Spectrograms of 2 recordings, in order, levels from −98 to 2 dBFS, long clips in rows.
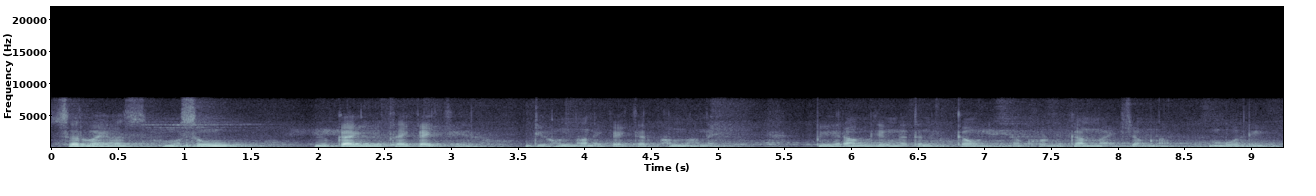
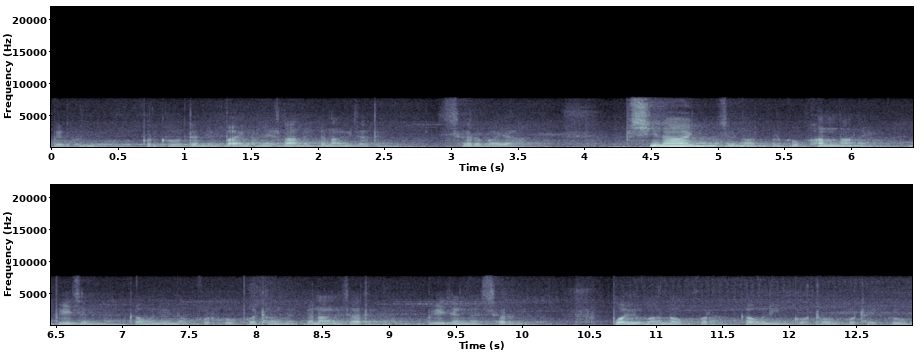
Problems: constant background noise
